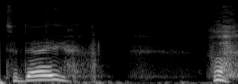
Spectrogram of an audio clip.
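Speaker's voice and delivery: winded, huffing and puffing. Hiker describing the day's route to the listener, out of breath, huffing and puffing. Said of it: "I'm puffing and huffing and puffing".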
